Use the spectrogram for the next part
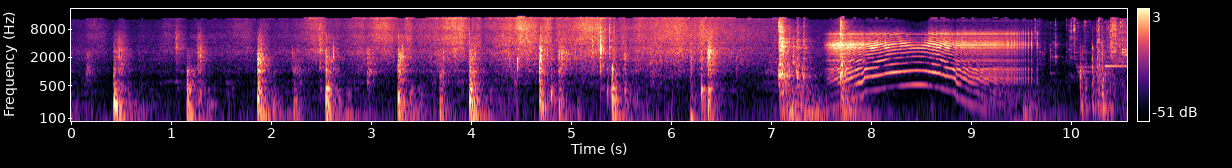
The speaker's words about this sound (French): Et nous avons pas une petite fenêtre, mais une grande porte qui nous amène vers le grenier.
